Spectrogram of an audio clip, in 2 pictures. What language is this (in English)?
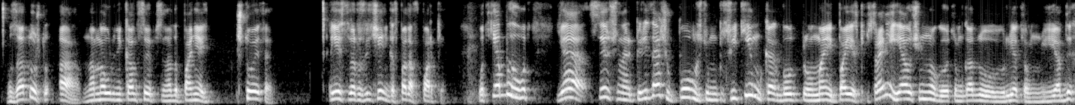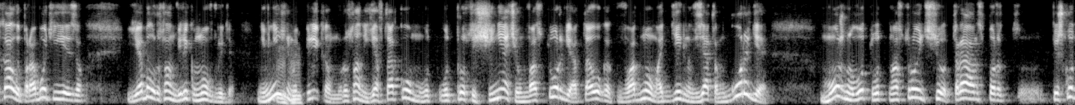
Russian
